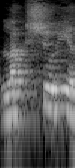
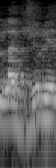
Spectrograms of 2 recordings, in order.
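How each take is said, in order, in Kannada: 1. ಮಧ್ಯದ ಶಬ್ದ 'k' ನಂತರ 'sh'. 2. ಮಧ್ಯದ ಶಬ್ದ 'k' ನಂತರ 's'. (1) "ಲಕ್ಷುರಿ ಅಂತಾನು ಹೇಳ್ಬೋದು" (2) "ಲಕ್ಸುರಿ ಅಂತಾನು ಹೇಳ್ಬೋದು"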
